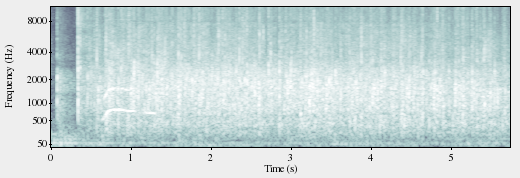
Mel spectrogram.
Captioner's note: audience cheers and applauds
